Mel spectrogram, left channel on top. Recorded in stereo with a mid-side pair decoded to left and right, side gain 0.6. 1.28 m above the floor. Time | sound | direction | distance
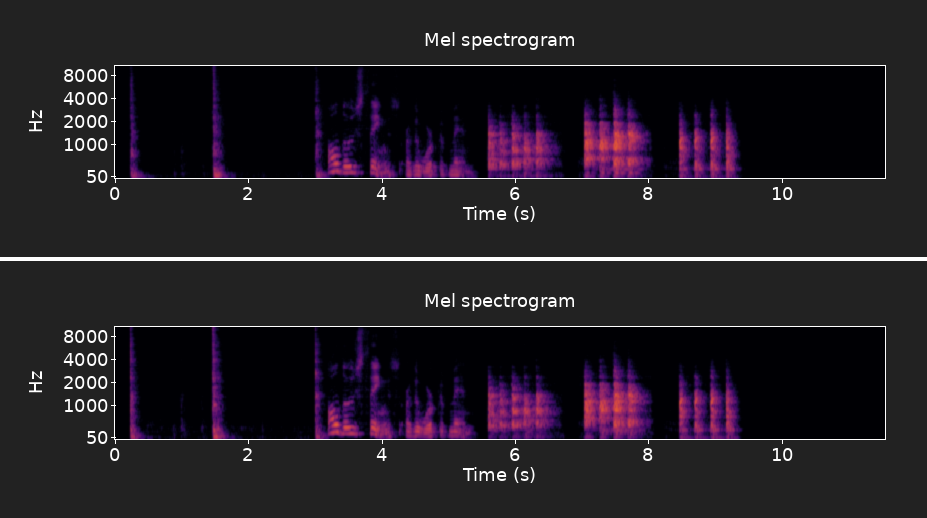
0.2 | an alarm clock | 65° right | 1.4 m
3.2 | a man speaking | 20° right | 1.1 m
5.6 | knocking | 10° left | 1.9 m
